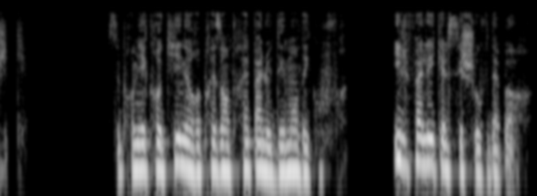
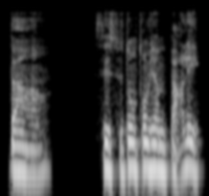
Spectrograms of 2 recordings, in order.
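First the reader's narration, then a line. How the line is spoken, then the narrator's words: Grumbled. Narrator (French): grommela-t-il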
